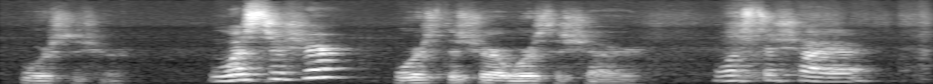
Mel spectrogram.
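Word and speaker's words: Worcestershire: most mispronounced word in eng let me jeez worest Shire almost and how is it pronounced correctly wor wor wor sure worshire wor it's it's a it's a city in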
